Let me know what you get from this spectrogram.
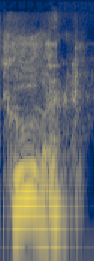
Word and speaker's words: Schooler: It's not like a German pronunciation. It's Schooler.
